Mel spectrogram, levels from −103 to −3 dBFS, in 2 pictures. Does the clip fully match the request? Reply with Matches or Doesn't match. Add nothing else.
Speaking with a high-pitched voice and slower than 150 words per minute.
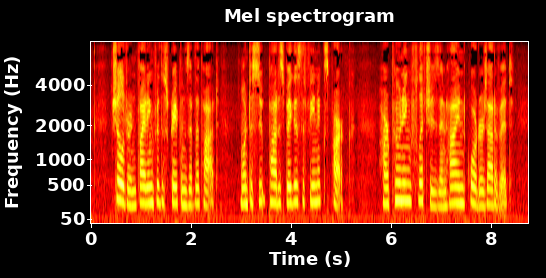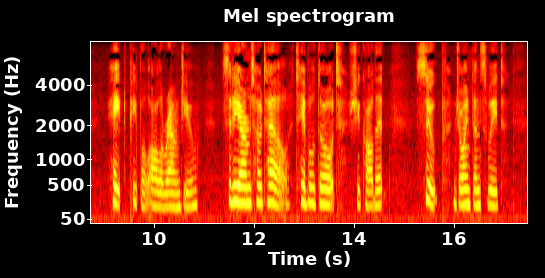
Matches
